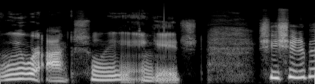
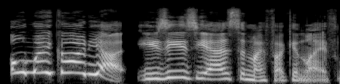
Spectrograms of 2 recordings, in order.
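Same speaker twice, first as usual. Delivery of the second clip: high, loud thrilled outburst; excited acceptance; 6 semitones higher, 4 dB louder than usual. Retold or imitated. Bride answering the proposal, excited and high. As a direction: burst out with a squealed yes.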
